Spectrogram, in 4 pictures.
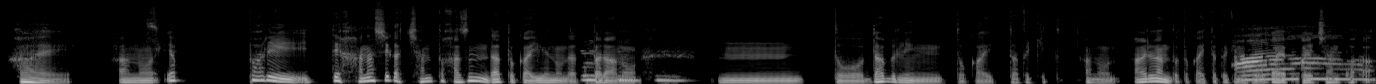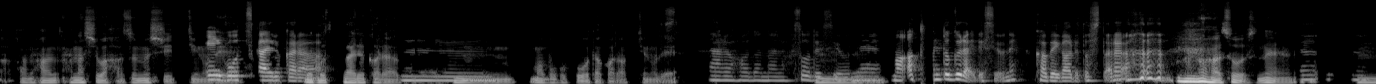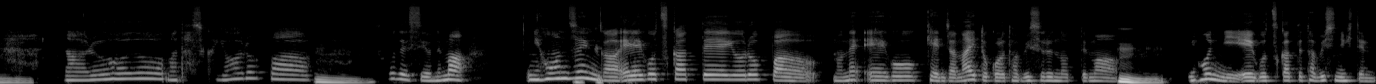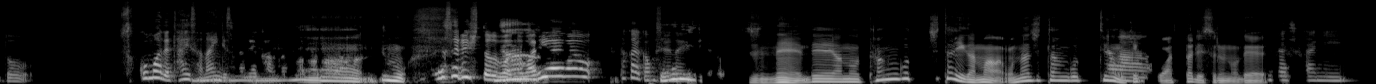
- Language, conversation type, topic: Japanese, unstructured, 旅行するとき、どんな場所に行きたいですか？
- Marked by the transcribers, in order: drawn out: "あーあ"; chuckle; unintelligible speech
